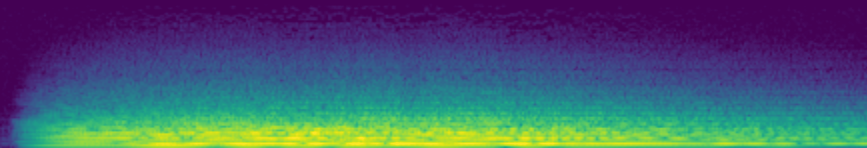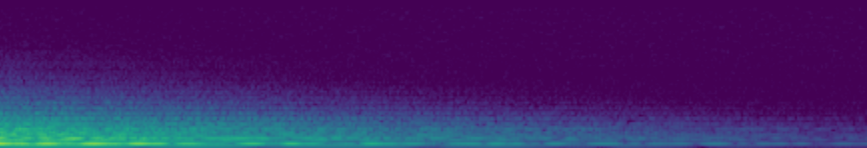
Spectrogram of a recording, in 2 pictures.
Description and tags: C Space trumpet
Brass, space, creepy, sweep, dark, atmosphere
